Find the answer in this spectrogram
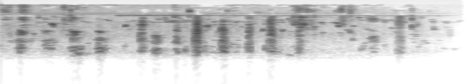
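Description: Roseate spoonbill giving low, gurgling grunts, about four a second, in an uneven run that fades out, over a faint high hiss.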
